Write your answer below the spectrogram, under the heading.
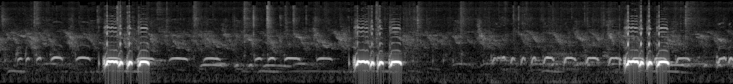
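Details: Local zebra dove with a big voice, used to stir other doves: loud bubbling coo bursts roughly every two and a half seconds amid softer rolling coos.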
